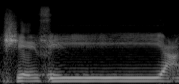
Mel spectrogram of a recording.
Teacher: huruf shin kita baca dengan 2 gigi kita dirapatkan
